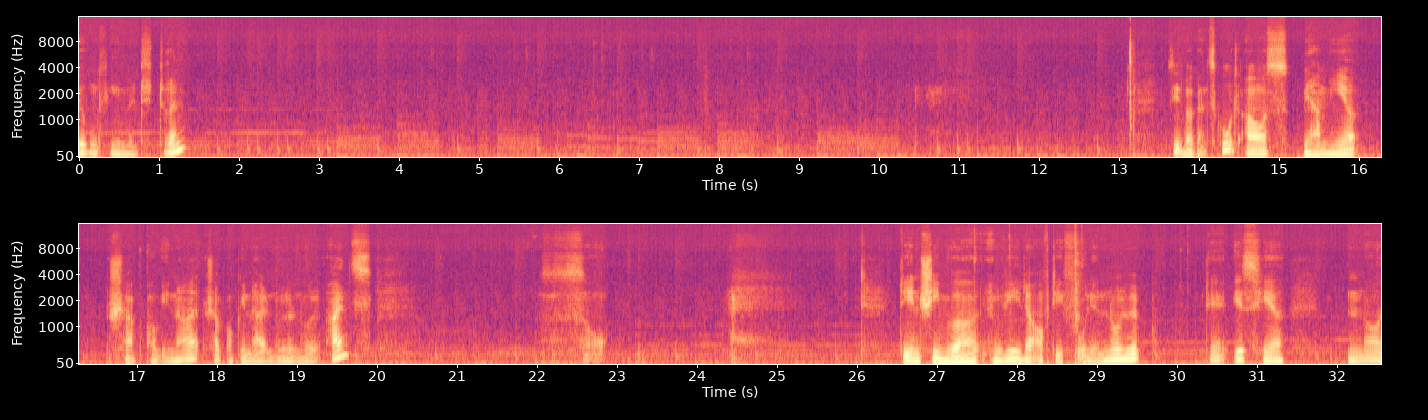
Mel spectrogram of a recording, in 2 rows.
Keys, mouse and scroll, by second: 6.3 right click, 16.9 right click, 27.3 m, 27.8 0, 28.6 Return, 29.9 right click, 32.4 click.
